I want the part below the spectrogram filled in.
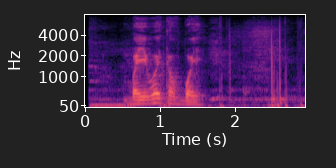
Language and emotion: Russian, neutral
